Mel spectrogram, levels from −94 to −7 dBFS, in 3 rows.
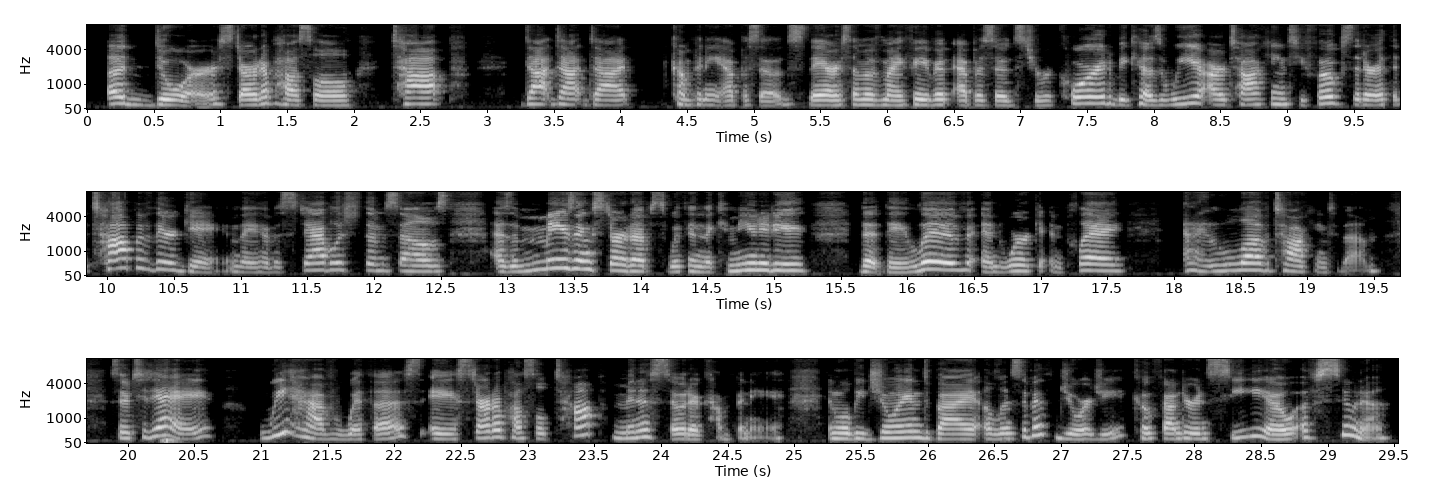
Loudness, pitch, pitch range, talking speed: -27 LUFS, 215 Hz, 195-255 Hz, 165 wpm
